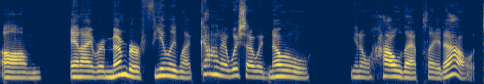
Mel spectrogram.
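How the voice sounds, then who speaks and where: With an American accent and an ordinary speaking voice, a woman speaks at a fairly slow pace, medium in pitch with ordinary pitch variation. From Boston area, Massachusetts. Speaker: spiritual healer. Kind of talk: podcast interview.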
